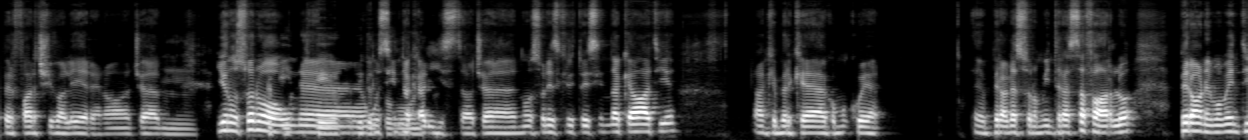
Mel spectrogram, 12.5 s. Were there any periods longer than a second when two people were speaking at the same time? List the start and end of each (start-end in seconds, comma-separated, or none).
2.6-4.4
